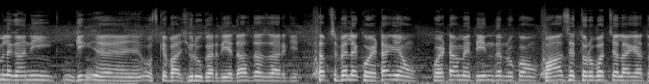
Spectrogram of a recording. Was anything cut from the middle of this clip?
yes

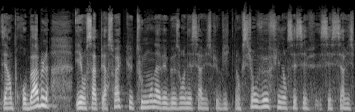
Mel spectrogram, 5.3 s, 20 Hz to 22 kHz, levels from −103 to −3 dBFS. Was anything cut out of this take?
yes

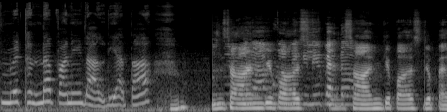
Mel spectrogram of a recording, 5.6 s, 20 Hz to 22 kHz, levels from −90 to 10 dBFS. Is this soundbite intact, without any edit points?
no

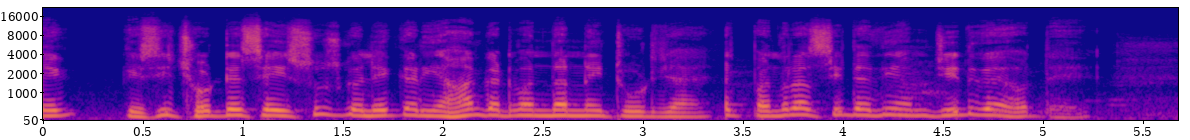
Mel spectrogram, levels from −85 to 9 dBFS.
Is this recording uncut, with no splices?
no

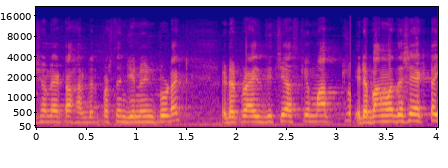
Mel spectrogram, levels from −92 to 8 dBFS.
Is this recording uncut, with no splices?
no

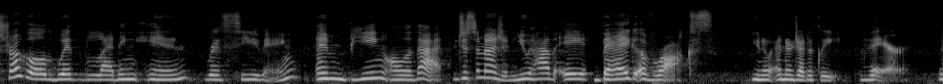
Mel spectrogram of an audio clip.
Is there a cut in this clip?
yes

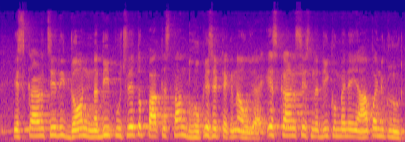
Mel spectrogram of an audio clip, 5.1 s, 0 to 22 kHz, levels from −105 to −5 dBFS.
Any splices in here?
no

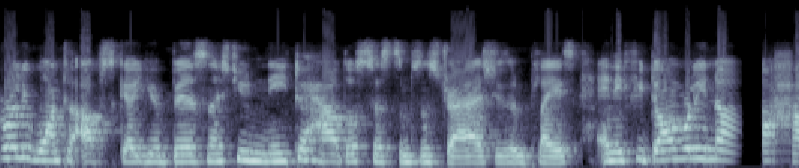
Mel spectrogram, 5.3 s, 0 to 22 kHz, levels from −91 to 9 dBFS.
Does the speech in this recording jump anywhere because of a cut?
yes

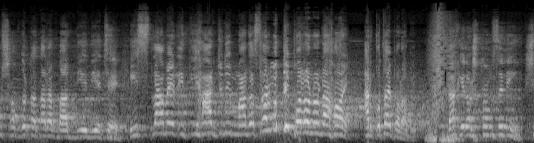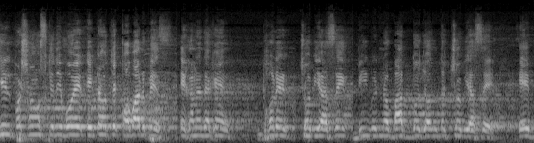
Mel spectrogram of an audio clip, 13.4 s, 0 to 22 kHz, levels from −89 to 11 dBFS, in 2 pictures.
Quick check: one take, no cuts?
no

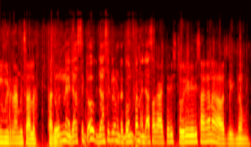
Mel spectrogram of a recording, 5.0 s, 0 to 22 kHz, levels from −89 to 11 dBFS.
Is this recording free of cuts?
no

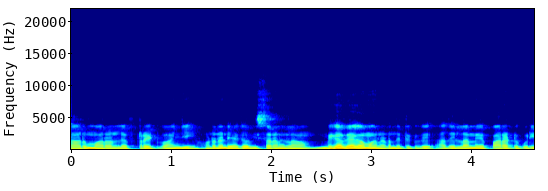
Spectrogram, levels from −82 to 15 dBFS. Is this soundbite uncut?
yes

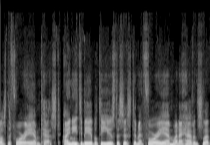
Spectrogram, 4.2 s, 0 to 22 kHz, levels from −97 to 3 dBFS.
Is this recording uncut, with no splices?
no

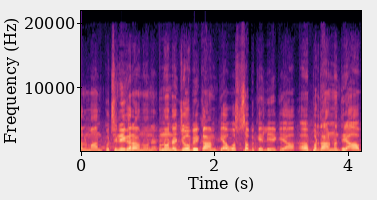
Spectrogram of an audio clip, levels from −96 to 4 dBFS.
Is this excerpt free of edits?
no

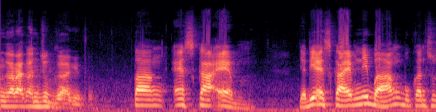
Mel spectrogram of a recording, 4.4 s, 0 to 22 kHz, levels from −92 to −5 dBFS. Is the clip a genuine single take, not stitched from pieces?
no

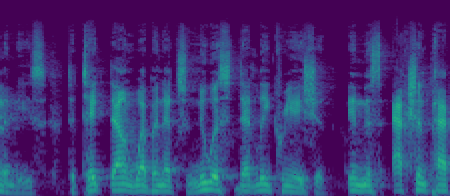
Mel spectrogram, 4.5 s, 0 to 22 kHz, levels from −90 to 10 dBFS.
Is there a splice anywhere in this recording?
yes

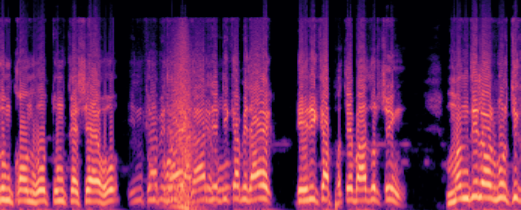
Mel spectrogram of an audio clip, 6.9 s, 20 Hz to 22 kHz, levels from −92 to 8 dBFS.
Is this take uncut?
no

